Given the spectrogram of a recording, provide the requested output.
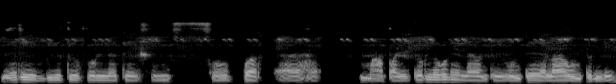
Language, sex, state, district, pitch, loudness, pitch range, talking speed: Telugu, male, Andhra Pradesh, Guntur, 100 Hz, -28 LUFS, 95-105 Hz, 125 wpm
